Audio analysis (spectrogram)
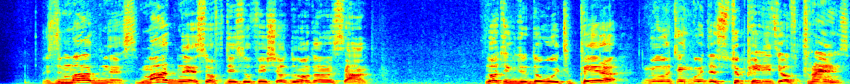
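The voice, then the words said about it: Bulgarian-accented English. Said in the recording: “Christo, in his Bulgarian accent, complaining”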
